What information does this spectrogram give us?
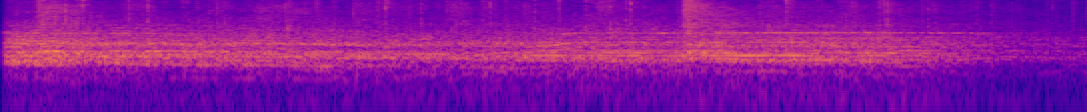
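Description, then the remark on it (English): A large crowd at Buffalo Niagara International Airport on a Sunday night roars and cheers steadily to salute combat veterans returning on an Honor Flight, a dense wall of voices and shouts holding loud throughout before easing slightly at the end. “The roar at Buffalo Niagara International Airport Sunday night rivaled the crowd at KeyBank Center.”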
